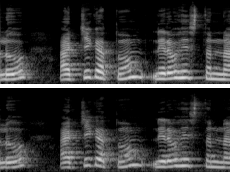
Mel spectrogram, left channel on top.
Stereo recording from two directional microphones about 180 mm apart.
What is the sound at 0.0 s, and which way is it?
A woman's voice, 40° left (ahead or behind).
